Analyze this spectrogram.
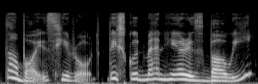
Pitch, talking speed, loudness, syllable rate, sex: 215 Hz, 230 wpm, -16 LUFS, 5.8 syllables/s, female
